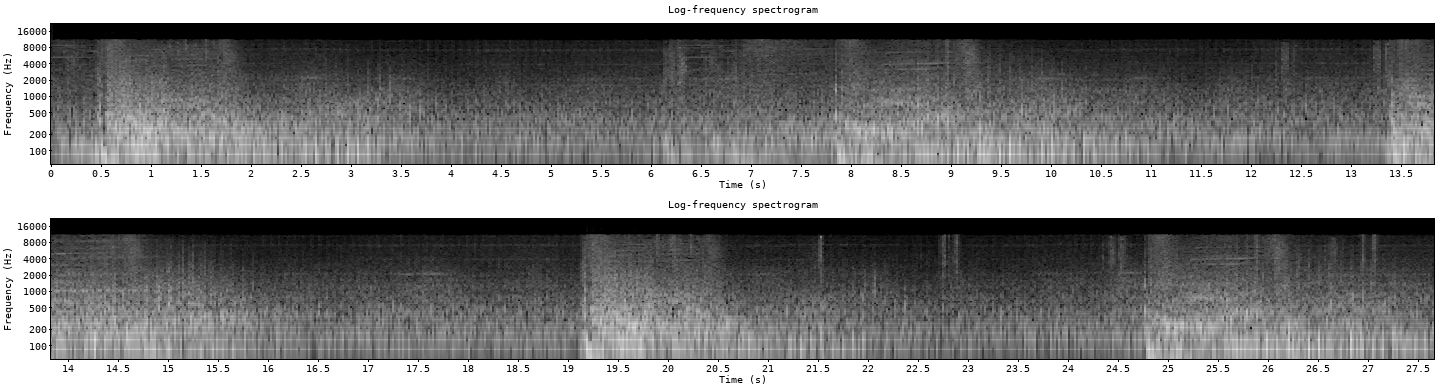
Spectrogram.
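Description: A helicopter's rotor whirs steadily.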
